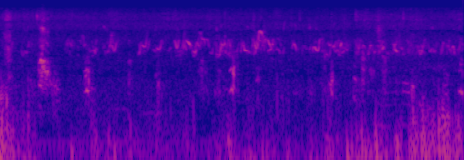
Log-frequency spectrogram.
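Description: Jungle fowl clucking and calling repeatedly in a rural outdoor setting, soft scattered clucks over low background rumble and faint bird chirps.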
